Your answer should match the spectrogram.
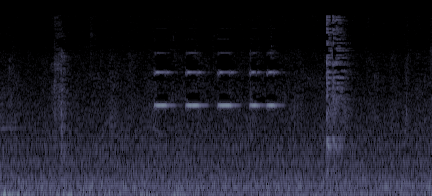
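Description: Four short, evenly spaced electronic beeps, all on one high pitch, about a second and a half in, followed by a single sharp clink just past three seconds, against quiet room noise.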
